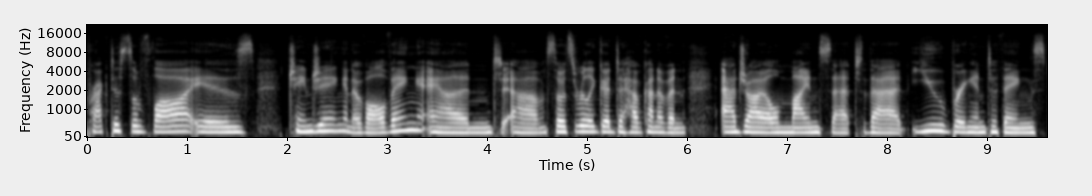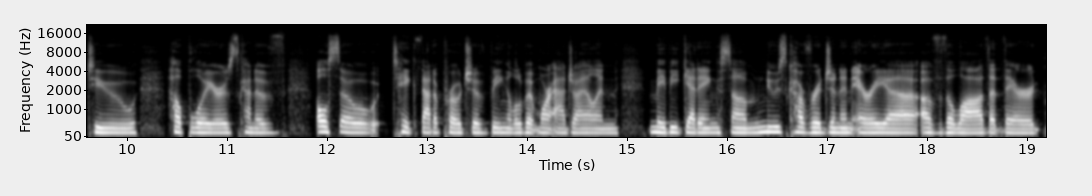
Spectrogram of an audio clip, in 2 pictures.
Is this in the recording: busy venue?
no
